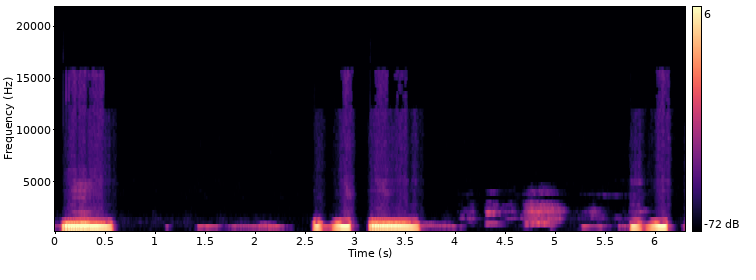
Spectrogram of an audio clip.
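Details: Spotted dove lure call used to draw wild doves, a full urging coo routine in the hạp bổi voice style: a drawn-out rough low coo, then paired short swooping notes leading into another long burry coo, with soft murmurs between.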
